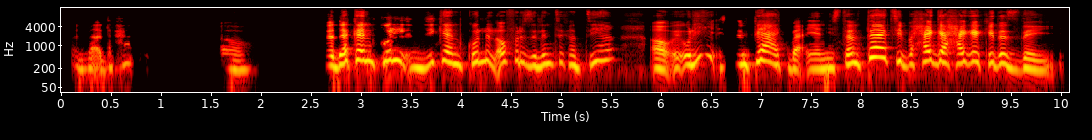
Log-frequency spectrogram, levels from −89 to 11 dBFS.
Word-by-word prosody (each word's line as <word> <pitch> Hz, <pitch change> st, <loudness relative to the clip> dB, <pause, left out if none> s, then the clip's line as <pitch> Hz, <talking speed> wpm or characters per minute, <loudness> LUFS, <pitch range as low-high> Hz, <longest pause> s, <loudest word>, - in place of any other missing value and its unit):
لا 195 Hz, +2 st, -9 dB
ده 205 Hz, -, -13 dB
حقك 275 Hz, +2 st, -15 dB, 1.0 s
آه 180 Hz, -1 st, -10 dB, 0.8 s
فده 250 Hz, +3 st, +4 dB
كان 350 Hz, -3 st, +3 dB
كل 325 Hz, -, -1 dB
دي 235 Hz, +10 st, -4 dB
كان 300 Hz, -4 st, 0 dB
كل 315 Hz, +7 st, -4 dB
الoffers 300 Hz, -4 st, -4 dB
اللي 235 Hz, +1 st, -1 dB
أنتِ 285 Hz, +2 st, -7 dB
خدتيها 330 Hz, -, -5 dB, 0.4 s
آه -, -, +1 dB
قولي 255 Hz, +1 st, -1 dB
لي 475 Hz, -, -8 dB
استمتاعِك 265 Hz, -, -1 dB
بقى 190 Hz, -, -3 dB
يعني 190 Hz, +1 st, -3 dB
استمتعتي 295 Hz, -, +3 dB
بحاجة 310 Hz, +7 st, +4 dB
حاجة 290 Hz, +3 st, +2 dB
كده 285 Hz, -1 st, -1 dB
إزاي؟ 185 Hz, -5 st, -4 dB
275 Hz, 150 wpm, -22 LUFS, 210-325 Hz, 1.0 s, فده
